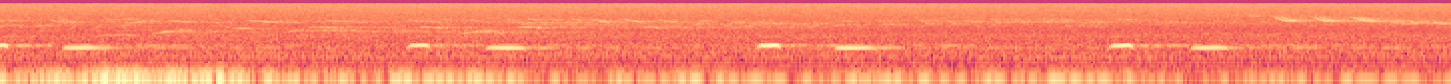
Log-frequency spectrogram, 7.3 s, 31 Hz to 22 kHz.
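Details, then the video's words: Common cuckoo calling on 11 May 2022: a clear two-note cu-coo with the second note lower, given four times about every 1.8 seconds over low rumbling background noise and faint high chirps from other birds. "Cuckoo calls"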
